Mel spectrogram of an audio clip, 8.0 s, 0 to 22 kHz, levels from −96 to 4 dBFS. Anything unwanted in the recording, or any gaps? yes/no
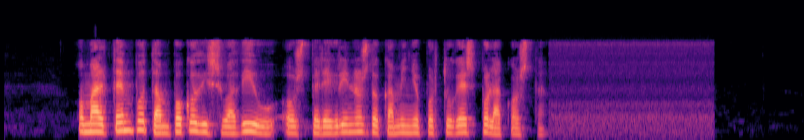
no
